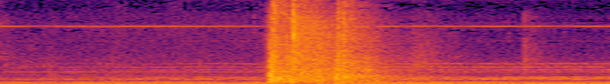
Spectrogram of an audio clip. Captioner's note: spatula hitting oven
